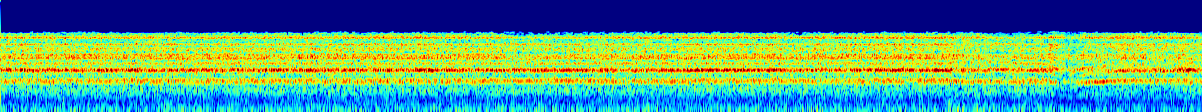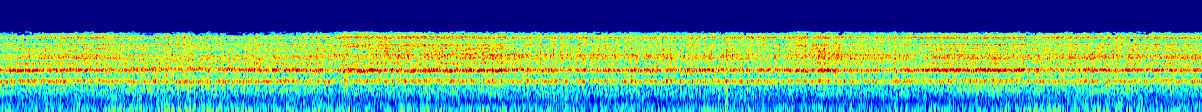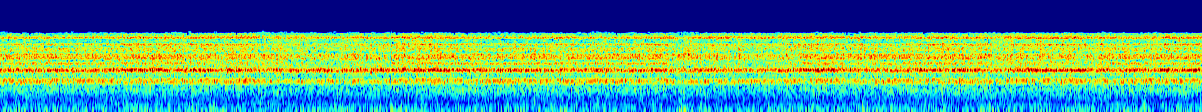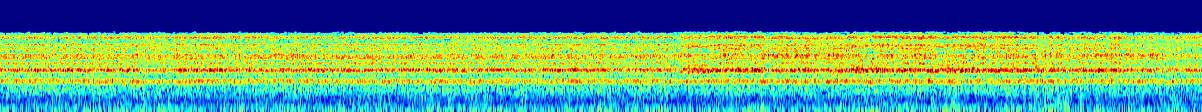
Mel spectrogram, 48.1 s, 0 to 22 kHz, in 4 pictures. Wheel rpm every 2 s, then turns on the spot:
160, 160, 160, 160, 160, 140, 160, 160, 160, 160, 160, 160, 160, 160, 170, 160, 160, 160, 160, 160, 160, 160, 160, 160.
none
